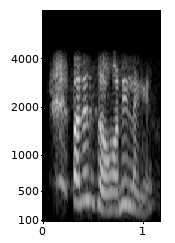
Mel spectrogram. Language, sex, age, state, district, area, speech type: Assamese, female, 30-45, Assam, Dibrugarh, urban, conversation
